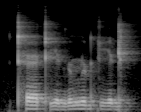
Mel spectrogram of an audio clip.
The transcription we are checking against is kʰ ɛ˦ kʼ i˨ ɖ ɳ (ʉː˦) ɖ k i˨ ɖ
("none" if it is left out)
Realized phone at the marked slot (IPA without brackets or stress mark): ʉː˦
